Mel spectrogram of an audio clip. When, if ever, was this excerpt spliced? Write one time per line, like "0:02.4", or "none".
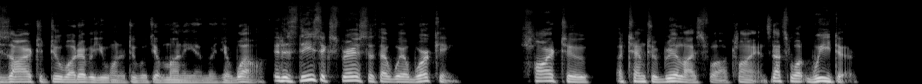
0:02.6
0:07.7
